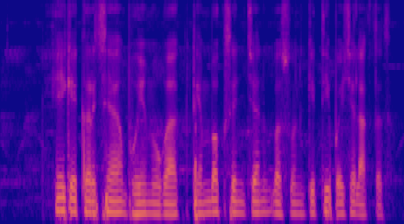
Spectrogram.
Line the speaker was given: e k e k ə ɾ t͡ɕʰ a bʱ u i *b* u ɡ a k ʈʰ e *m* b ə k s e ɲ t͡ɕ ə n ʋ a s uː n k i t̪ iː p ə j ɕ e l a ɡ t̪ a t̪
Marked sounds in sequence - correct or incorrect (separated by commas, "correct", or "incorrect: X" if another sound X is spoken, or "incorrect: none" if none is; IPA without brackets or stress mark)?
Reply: incorrect: m, correct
